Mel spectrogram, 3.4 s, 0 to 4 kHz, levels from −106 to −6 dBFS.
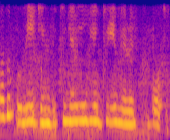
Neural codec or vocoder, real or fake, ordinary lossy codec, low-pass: codec, 16 kHz in and 24 kHz out, 0.6 kbps, FireRedTTS-2 codec; fake; none; 3.6 kHz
